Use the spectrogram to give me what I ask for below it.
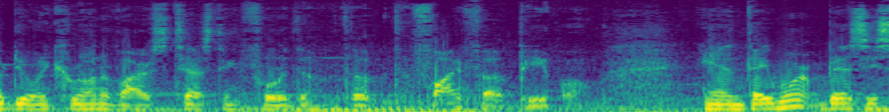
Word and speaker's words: FIFO: I call it FIFO, but some people might pronounce it FIFO, F-I-F-O.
